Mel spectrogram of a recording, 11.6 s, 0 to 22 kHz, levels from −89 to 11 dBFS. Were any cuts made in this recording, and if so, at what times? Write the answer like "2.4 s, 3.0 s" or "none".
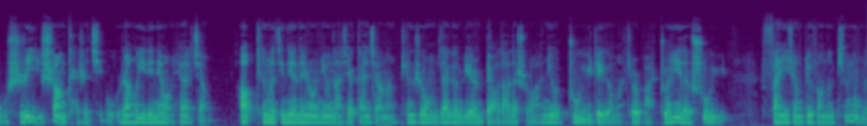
3.1 s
